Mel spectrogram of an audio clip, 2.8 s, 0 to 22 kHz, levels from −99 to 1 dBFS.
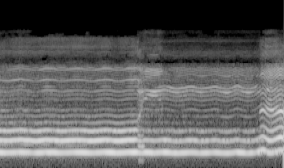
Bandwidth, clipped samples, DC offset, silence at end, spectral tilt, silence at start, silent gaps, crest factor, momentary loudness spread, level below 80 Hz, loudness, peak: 9.8 kHz; under 0.1%; under 0.1%; 0 s; -4 dB/octave; 0 s; none; 12 dB; 5 LU; -68 dBFS; -17 LUFS; -4 dBFS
